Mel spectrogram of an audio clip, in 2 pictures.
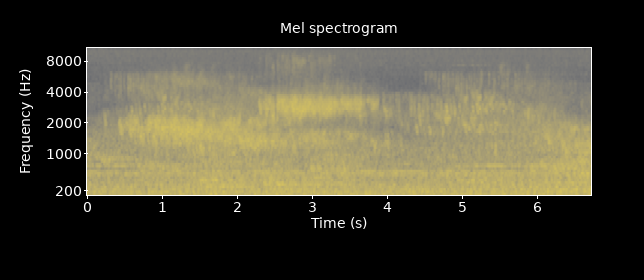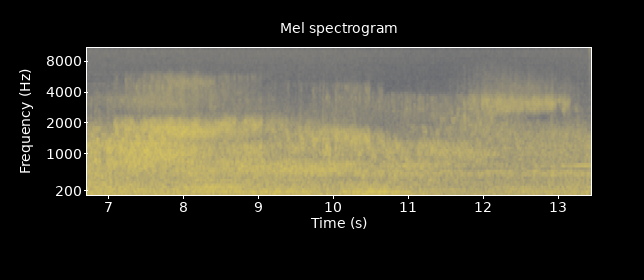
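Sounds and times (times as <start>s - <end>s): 
ambient black hole drone: 0.0s - 13.4s.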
